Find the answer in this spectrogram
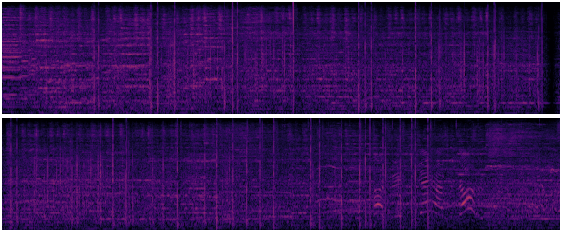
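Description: Fireworks banging and crackling in rapid, dense succession over music, with a brief sudden drop-out about eight seconds in.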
